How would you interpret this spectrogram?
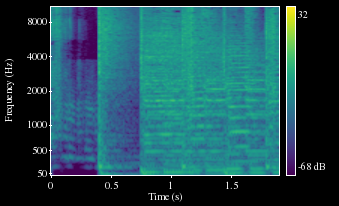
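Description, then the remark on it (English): A bee buzzes loudly inside a studio, a steady droning hum that starts abruptly and swells slightly as it continues, with no one speaking. “There's a bee in the studio!”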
